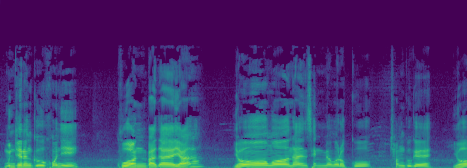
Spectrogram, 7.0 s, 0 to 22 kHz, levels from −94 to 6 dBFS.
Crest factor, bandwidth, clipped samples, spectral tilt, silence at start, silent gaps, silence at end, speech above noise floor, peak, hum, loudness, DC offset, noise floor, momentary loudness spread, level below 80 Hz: 16 dB; 14.5 kHz; under 0.1%; -5 dB/octave; 0.05 s; none; 0 s; 31 dB; 0 dBFS; none; -15 LUFS; under 0.1%; -46 dBFS; 13 LU; -48 dBFS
